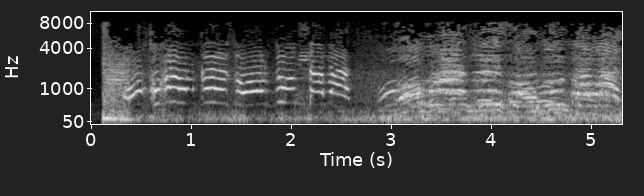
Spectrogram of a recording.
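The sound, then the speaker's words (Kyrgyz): Crowd chanting at a women's rights march in Bishkek: many voices shout slogans together in rhythmic bursts, then swell into a broader, continuous roar of marchers calling out at once. “Аялдар укуктарын коргогон бир катар уюмдардын жөө жүрүшү Бишкектеги Ак Үй имаратынын алдынан өтүп,”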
